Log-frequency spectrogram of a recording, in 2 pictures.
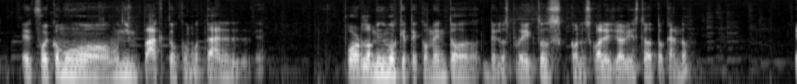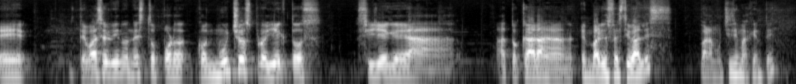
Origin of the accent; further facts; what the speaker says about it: Mexico; No, soy mexicano. O sea, me gusta ser mexicano, me gusta México.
